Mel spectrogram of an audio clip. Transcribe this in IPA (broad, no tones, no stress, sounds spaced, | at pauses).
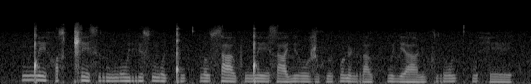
ŋ͡ǃ e h ɒ s ǁ e s r u ŋ o u̯ rʲ o s ŋʷ ə i̯ ǃ u kʷʰ a u̯ s aː xʷ ŋ͡ǃ eː s aː lʲ oː u̯ ʐ e xʷ ɳ e p o ɳ ə ɳ r aː xʷ kʷ ə˞ lʲ aː ɳ i xʷ r oː i̯ kʷʰ e h e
